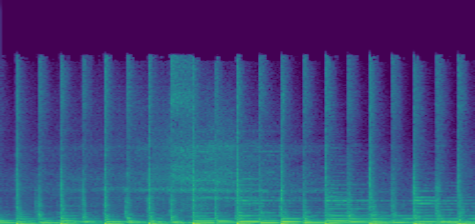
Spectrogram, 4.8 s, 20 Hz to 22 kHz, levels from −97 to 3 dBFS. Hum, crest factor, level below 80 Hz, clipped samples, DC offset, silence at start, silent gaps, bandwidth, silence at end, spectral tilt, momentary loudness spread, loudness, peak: none; 18 dB; -28 dBFS; under 0.1%; under 0.1%; 0 s; none; 17 kHz; 0 s; -6 dB/octave; 4 LU; -24 LUFS; -4 dBFS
